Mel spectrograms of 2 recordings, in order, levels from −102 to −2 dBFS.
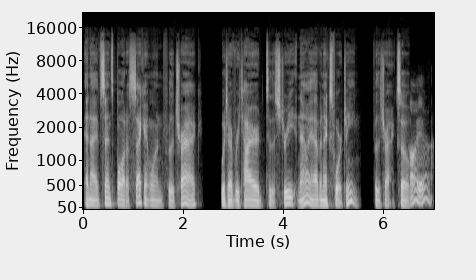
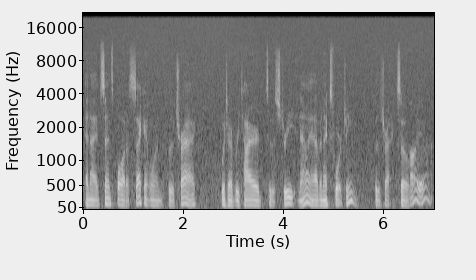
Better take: first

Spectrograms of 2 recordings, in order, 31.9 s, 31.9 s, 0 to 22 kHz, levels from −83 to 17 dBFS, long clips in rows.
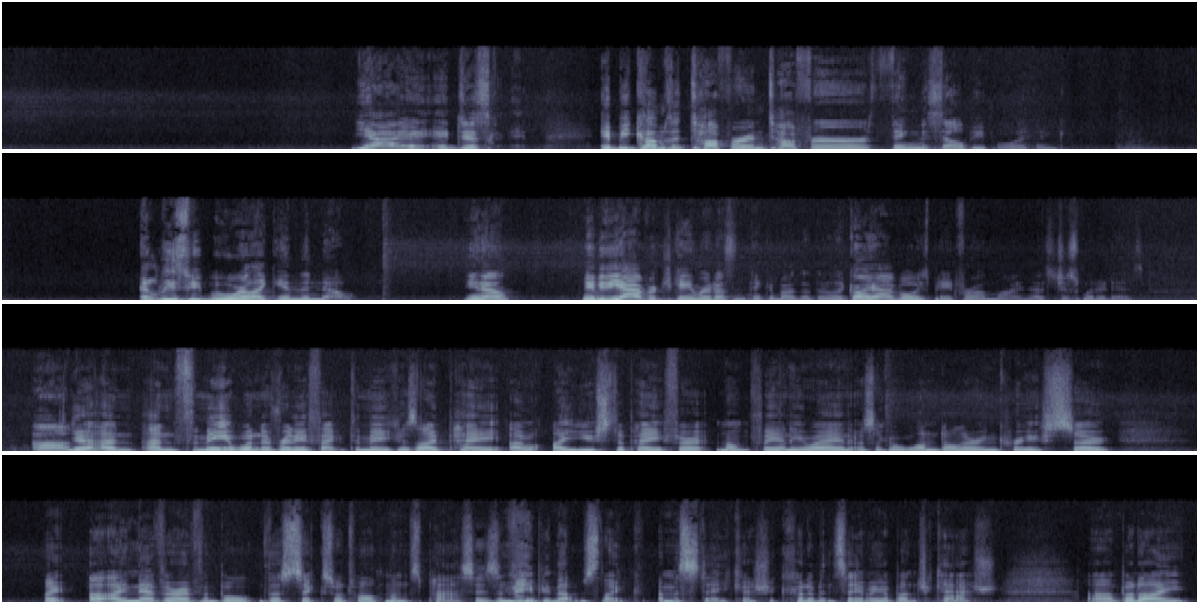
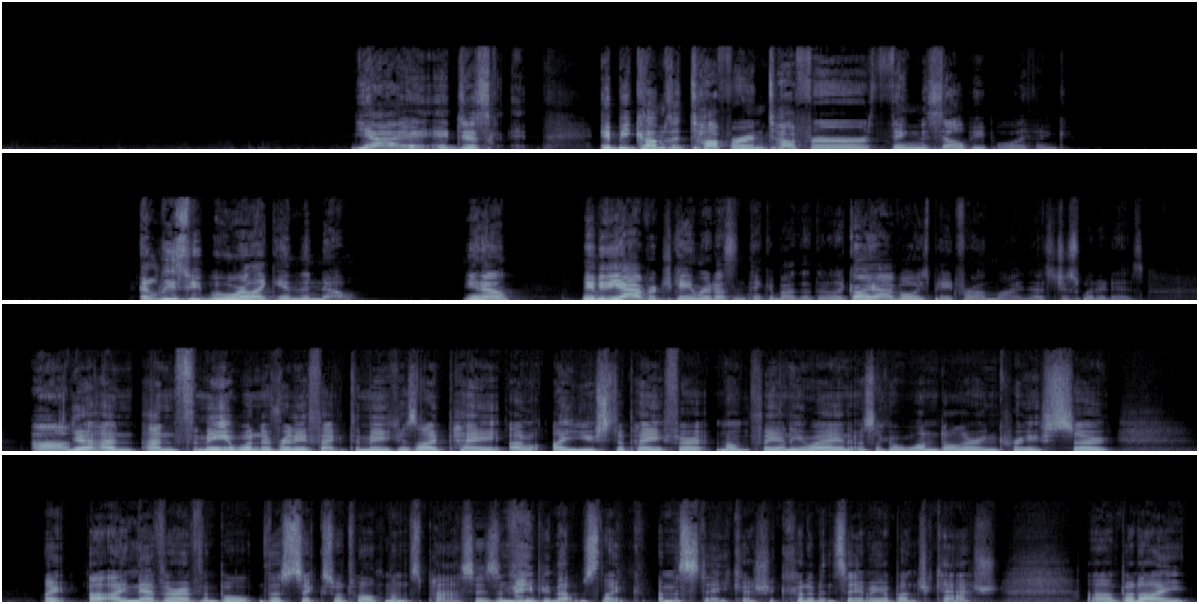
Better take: second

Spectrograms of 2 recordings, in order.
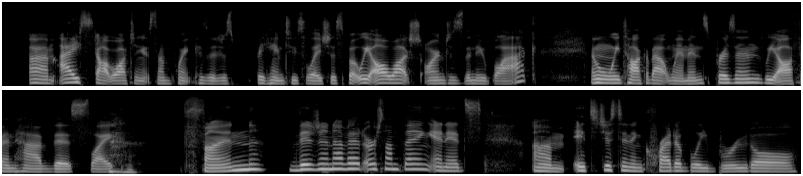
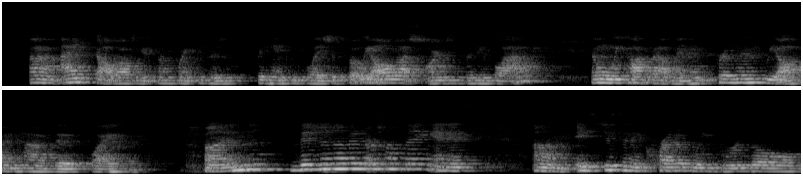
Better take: first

